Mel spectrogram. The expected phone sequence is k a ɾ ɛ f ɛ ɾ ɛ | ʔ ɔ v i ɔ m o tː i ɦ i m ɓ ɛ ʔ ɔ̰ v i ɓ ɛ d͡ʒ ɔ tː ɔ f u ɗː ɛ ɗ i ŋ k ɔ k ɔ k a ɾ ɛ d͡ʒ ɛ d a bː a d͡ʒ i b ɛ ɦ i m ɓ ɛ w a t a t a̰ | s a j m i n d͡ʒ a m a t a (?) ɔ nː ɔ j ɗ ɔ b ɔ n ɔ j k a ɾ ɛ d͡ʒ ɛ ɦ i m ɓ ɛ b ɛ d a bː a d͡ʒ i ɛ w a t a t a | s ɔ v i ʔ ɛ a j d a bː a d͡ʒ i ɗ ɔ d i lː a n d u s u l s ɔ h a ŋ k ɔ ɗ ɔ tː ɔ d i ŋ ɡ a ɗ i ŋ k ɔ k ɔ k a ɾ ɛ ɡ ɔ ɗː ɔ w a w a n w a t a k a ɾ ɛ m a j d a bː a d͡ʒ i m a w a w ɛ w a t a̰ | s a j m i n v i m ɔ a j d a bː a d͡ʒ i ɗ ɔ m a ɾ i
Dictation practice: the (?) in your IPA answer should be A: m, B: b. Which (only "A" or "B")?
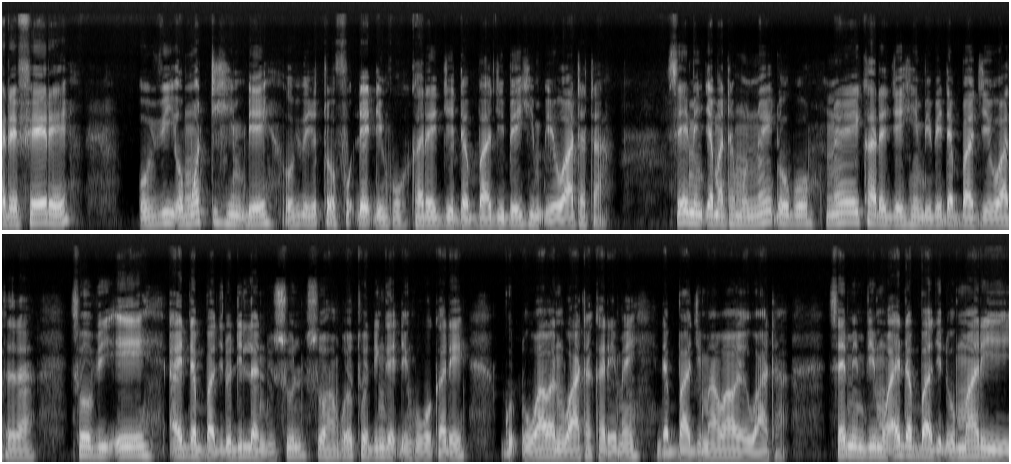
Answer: A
